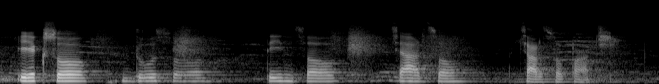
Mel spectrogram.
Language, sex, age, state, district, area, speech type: Maithili, male, 30-45, Bihar, Sitamarhi, rural, spontaneous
